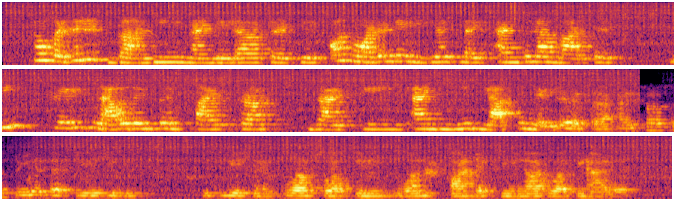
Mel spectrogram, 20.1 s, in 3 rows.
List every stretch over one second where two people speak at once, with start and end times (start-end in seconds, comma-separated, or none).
none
